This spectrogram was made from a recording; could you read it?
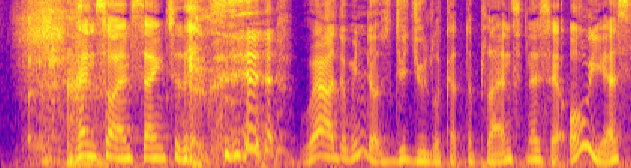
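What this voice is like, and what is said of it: German accent. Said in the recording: “I love her German accent, by the way. That's a fine German.”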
